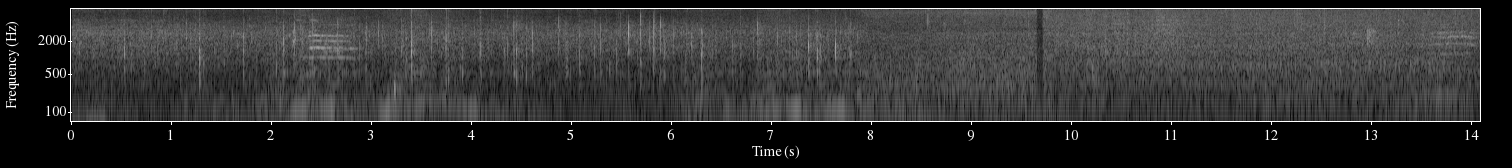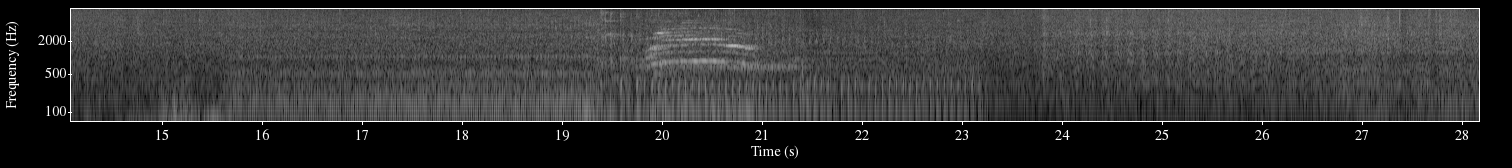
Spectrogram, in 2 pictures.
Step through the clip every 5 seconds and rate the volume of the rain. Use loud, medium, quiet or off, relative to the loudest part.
loud, loud, loud, medium, medium, loud.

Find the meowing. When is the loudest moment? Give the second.
21 s.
